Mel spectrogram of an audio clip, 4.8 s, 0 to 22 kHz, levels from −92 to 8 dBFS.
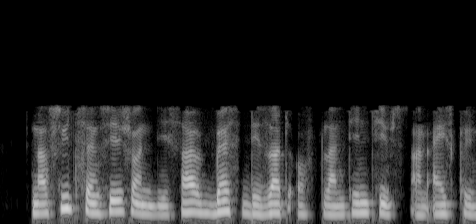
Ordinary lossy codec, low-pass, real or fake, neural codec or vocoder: MP3, 32 kbps; 3.6 kHz; fake; codec, 16 kHz, 4 kbps, X-Codec, HuBERT features, trained on balanced general audio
